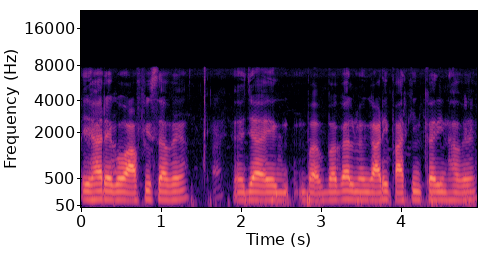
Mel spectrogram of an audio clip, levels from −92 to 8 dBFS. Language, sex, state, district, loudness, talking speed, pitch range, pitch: Hindi, male, Chhattisgarh, Sarguja, -23 LUFS, 155 wpm, 120-125 Hz, 125 Hz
